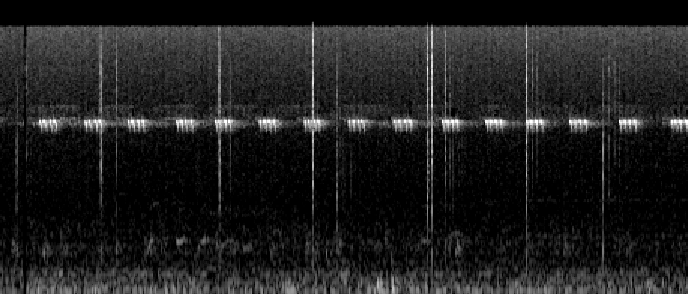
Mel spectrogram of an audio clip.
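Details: Night cricket in Zambia, recorded locally on a cool evening, chirping steadily in short high trilled bursts about every half second, joined by sharp intermittent clicks over a soft low rumble.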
